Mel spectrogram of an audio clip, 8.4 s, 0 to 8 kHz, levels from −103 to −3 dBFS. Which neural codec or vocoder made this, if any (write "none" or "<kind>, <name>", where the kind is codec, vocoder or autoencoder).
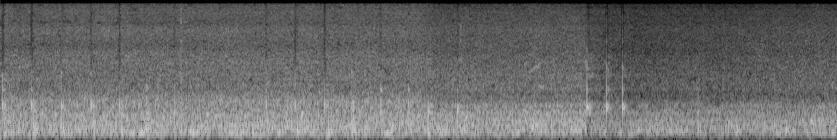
vocoder, Vocos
